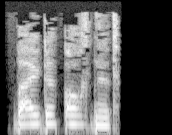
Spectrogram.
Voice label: "beigeordnet", German; adjectives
